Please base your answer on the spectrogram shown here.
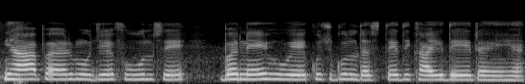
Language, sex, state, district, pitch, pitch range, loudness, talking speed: Hindi, female, Chandigarh, Chandigarh, 230 Hz, 220-235 Hz, -17 LUFS, 150 wpm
